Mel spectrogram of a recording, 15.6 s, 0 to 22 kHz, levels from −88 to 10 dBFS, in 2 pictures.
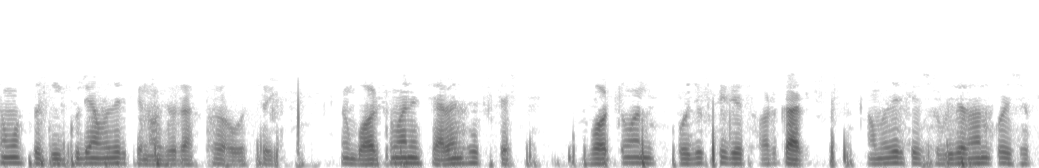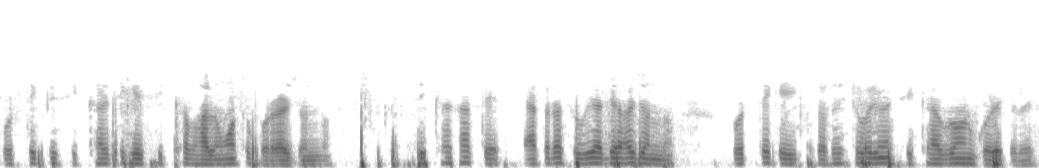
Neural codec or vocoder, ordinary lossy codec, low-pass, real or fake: none; AAC, 24 kbps; 3.6 kHz; real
